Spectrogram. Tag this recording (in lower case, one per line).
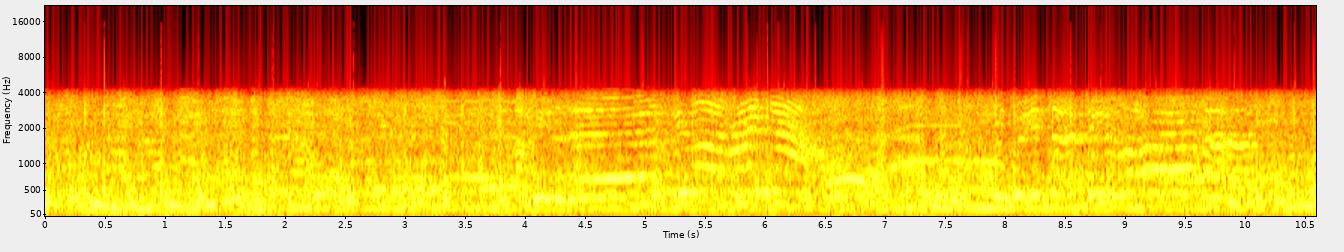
music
